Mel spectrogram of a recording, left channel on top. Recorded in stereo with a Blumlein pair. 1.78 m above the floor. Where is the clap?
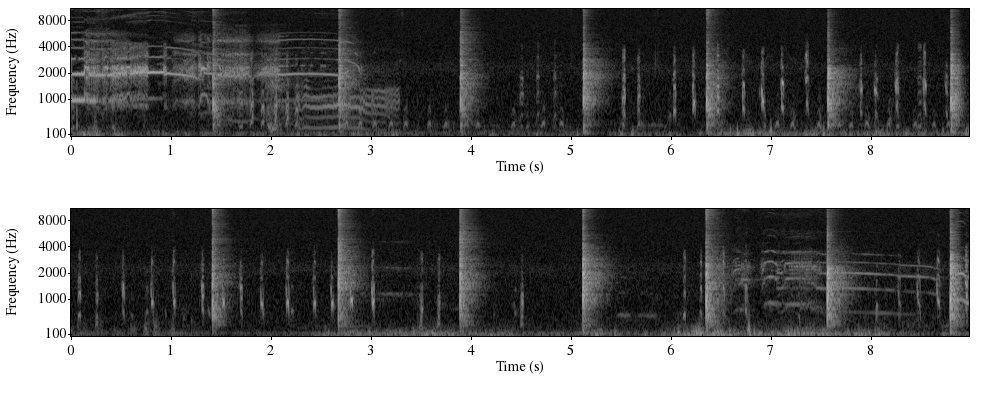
45° right, 1.7 m.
